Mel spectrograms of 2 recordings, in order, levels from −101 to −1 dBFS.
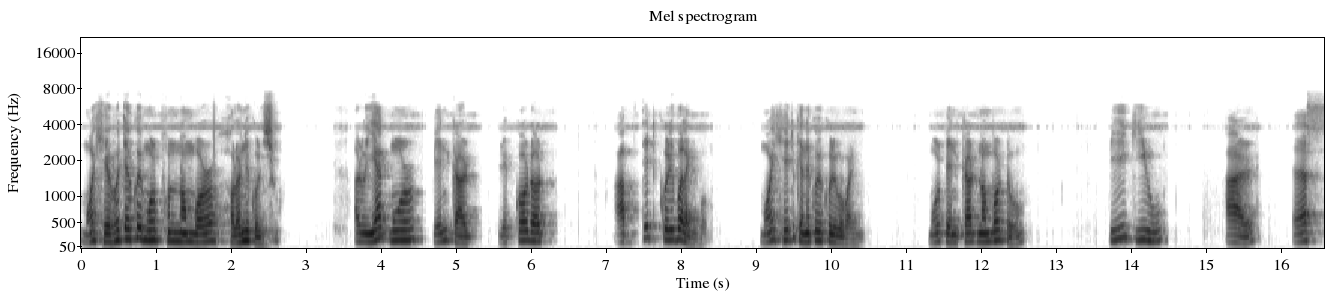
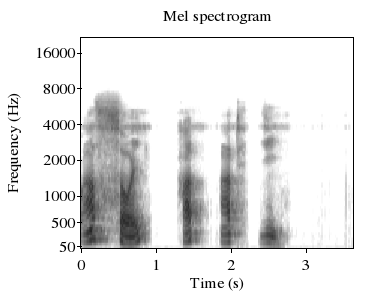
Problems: constant background noise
